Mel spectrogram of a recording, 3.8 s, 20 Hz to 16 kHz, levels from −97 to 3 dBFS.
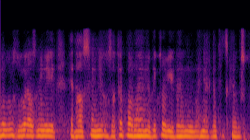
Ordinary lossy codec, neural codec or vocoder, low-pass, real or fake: AAC, 48 kbps; codec, 16 kHz, 1 kbps, FreqCodec, smaller model; 7.2 kHz; fake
